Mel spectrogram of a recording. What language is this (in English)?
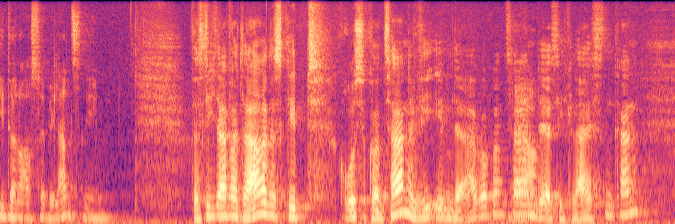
German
